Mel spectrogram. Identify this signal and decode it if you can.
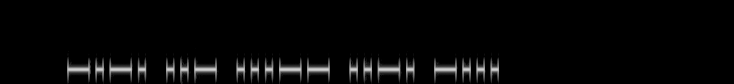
Morse code, heard as a keyed tone, about 17 wpm, 700 Hz. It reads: CU3FB
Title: DXCC-100 Call Signs - 5 Characters - Repeated 2x - 17wpm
